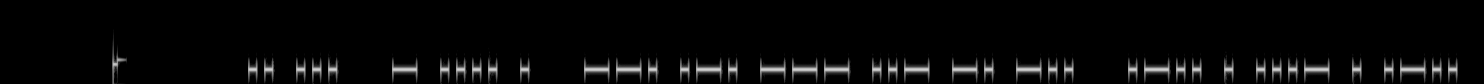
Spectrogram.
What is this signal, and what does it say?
Morse code, heard as a keyed tone, about 15 wpm, 700 Hz. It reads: IS THE GROUND LEVEL
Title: Sentences from Top 1000 Words - Review Part 4 - 15wpm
